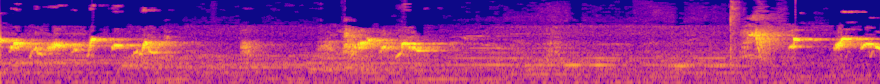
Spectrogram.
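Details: Red-whiskered bulbul singing: short, bright, warbled whistled phrases in bursts about every second, with a quiet gap mid-way before a final lively flourish.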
